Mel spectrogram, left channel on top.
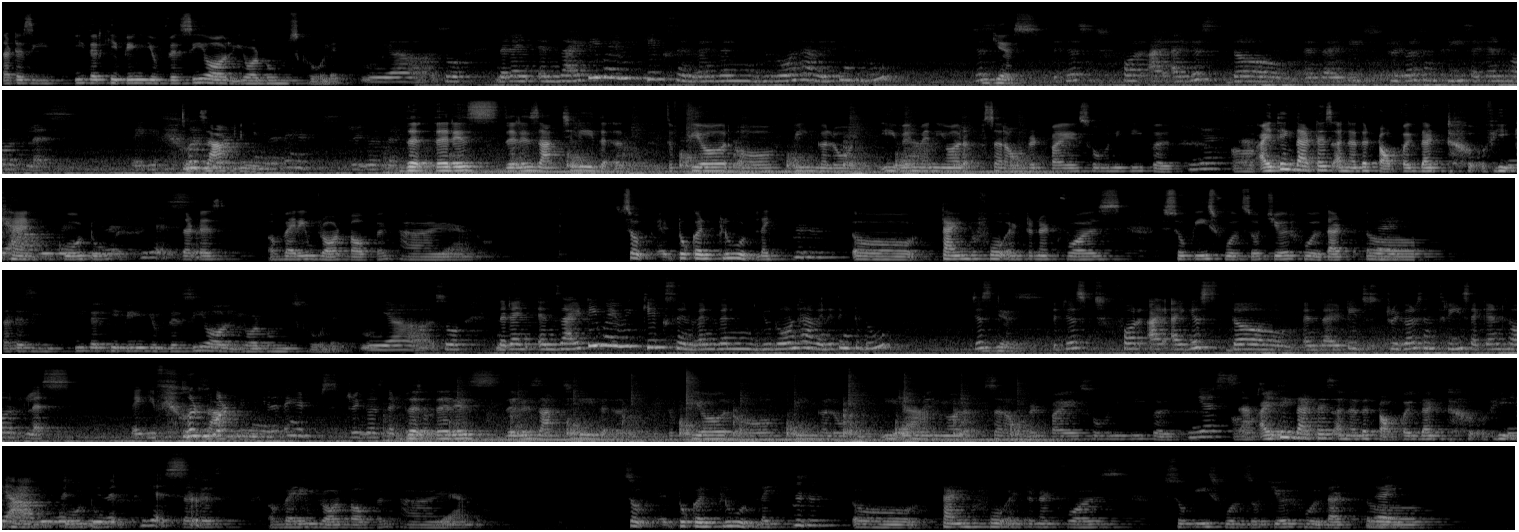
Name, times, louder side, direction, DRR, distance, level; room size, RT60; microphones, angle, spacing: voice 1, 0.0-3.4 9.8-10.4 17.0-17.7 18.7-18.8 19.1-27.1 27.4-30.7 30.9-31.4 32.1-32.4 33.0-35.0 36.5-38.0 38.8-44.4, left 5 dB, 70° left, 11 dB, 0.5 m, -35 dB
voice 2, 3.6-8.9 9.7-9.9 10.5-15.8 16.4-19.5 24.0-24.4 27.0-28.0 30.2-32.3 34.6-35.0 38.2-38.5 43.9-44.3, right 4 dB, 75° right, 7 dB, 0.5 m, -38 dB
sound 1, 4.1-21.7, equal, 25° right, 1.9 m, -45 dB
sound 2, 18.9-25.8, equal, 45° right, 2.5 m, -39 dB
8.8 x 5.1 x 3.0 m, 0.86 s
head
